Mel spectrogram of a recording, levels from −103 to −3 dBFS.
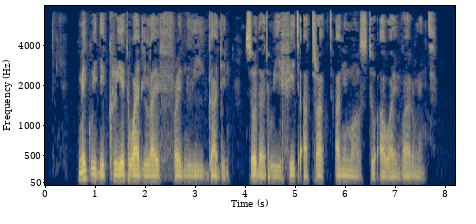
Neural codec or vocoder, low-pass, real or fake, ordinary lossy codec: none; 7.2 kHz; real; MP3, 32 kbps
